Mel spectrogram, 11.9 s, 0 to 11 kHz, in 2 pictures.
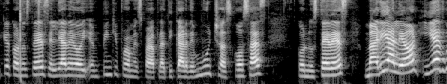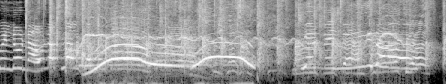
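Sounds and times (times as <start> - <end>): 
speech: 0.0 - 11.8
people clapping: 6.3 - 11.9
people whooping and cheering: 6.9 - 11.9
people shouting: 7.1 - 9.4, 10.0 - 11.7.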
